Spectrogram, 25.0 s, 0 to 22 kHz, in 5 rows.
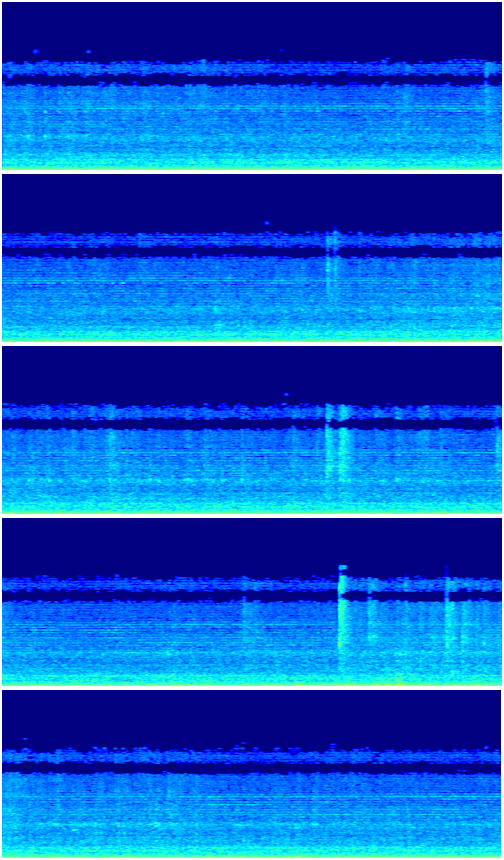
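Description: Inside a Metro-North M3A electric multiple-unit car in motion: a steady low rumble of the wheels on the rails and the car running, with a faint steady whine. It gets a little louder in the second half.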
